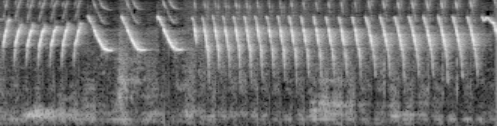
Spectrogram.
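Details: White domestic canary song used for training: quick high chirping trills, a few loud downward-swooping notes near the start, then a long run of rapid evenly repeated chirps.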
